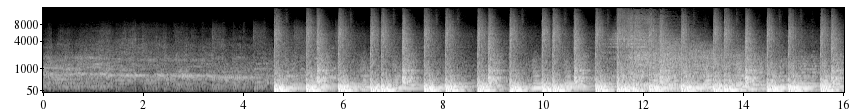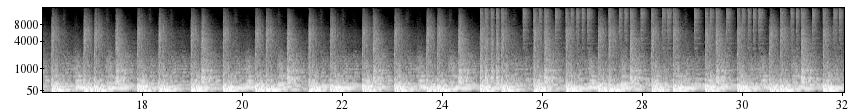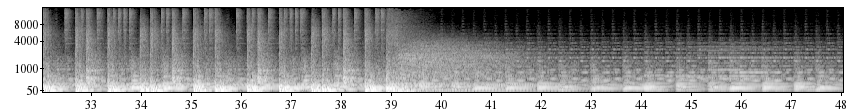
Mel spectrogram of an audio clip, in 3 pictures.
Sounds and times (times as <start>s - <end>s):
Theme music: 0.0s - 48.0s.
